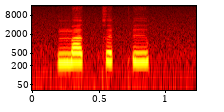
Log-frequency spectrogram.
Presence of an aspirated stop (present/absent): absent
